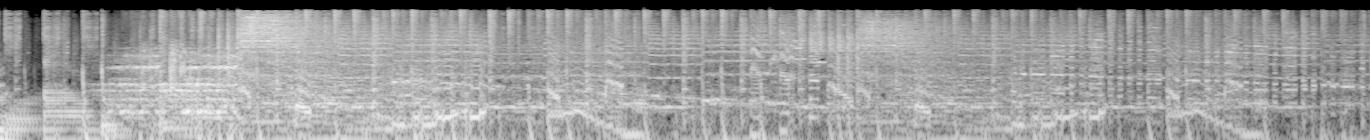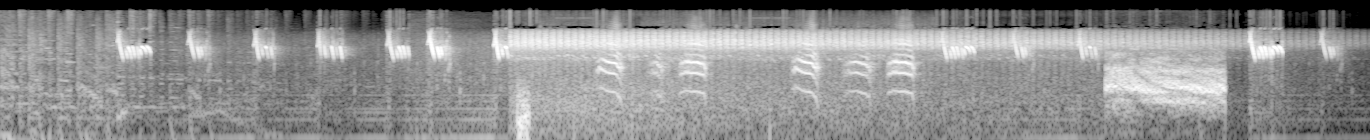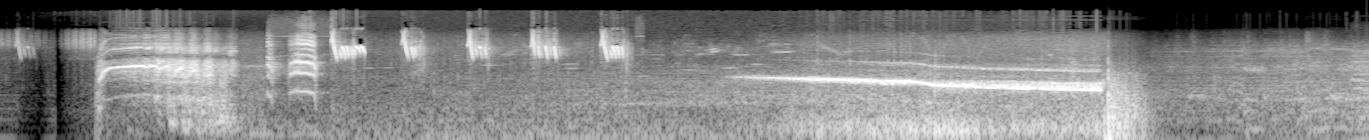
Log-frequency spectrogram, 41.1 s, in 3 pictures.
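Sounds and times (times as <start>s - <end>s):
high bird chirps: 14.8s - 28.7s, 30.1s - 35.9s
bird calls: 14.8s - 29.4s, 30.1s - 36.1s.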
